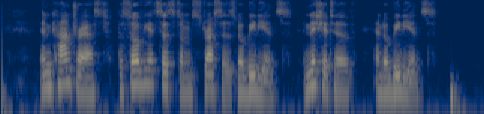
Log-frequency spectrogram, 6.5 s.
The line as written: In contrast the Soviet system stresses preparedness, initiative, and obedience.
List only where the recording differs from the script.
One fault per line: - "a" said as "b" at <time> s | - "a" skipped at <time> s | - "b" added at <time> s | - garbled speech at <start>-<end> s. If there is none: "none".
- "preparedness" said as "obedience" at 3.2 s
